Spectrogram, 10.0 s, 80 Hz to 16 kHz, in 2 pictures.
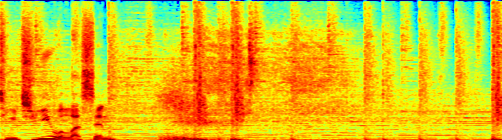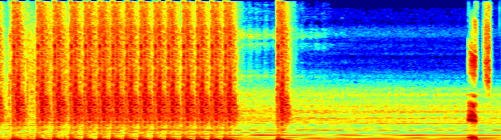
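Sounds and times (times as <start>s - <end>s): background music: 0.0s - 10.0s
punch sound effects: 1.6s - 2.6s, 4.9s - 8.0s.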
